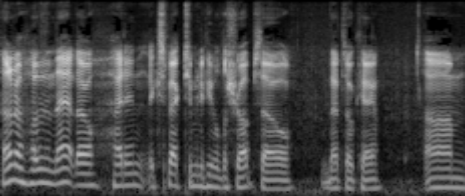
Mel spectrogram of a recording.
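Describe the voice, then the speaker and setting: Here a man speaks at a very fast pace. His intonation is lively. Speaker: gaming streamer. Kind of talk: live stream Q&A. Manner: hesitant, many filler words.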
